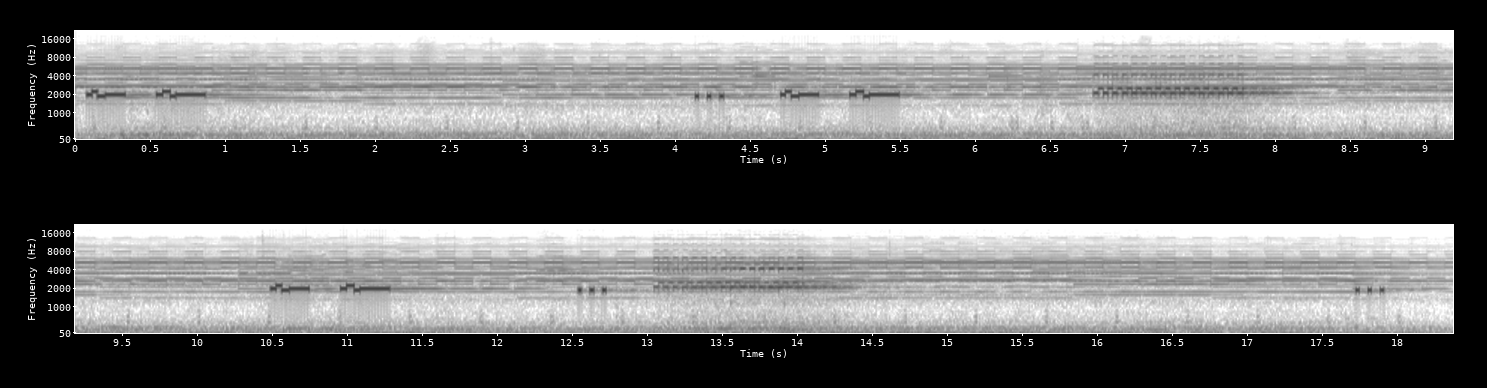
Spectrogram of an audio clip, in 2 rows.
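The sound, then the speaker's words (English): Electronic cell phone ringtones chirp and trill in repeated short bursts, swelling twice into dense overlapping clusters of many phones ringing at once, with no voices. “So imagine if you were in an auditorium and 200 cell phones were ringing incessantly.”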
